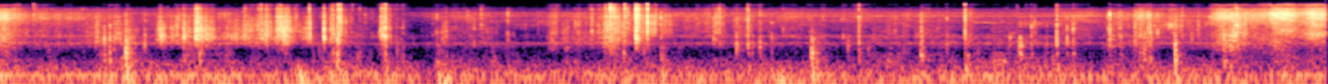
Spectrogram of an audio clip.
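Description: Cats eating dry food: irregular small crunches and clicks.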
